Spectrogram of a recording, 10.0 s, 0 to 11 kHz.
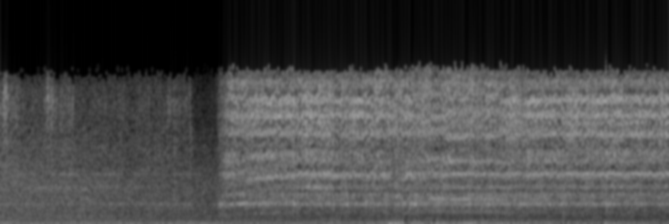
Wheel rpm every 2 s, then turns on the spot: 20, 60, 160, 160, 160.
0-2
